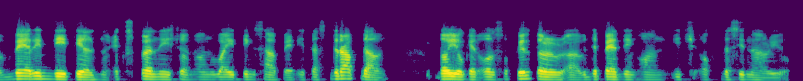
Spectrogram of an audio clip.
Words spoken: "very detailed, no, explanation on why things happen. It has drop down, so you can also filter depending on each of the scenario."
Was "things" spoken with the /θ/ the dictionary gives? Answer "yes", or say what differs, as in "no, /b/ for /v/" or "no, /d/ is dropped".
no, /t/ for /θ/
